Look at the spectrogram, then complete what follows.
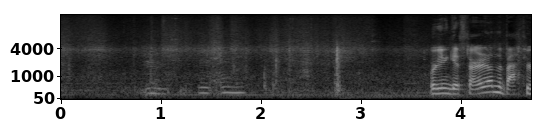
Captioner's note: hums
